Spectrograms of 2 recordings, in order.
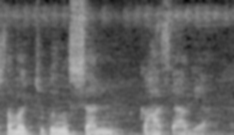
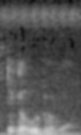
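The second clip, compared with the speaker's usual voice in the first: normal talking voice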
